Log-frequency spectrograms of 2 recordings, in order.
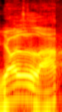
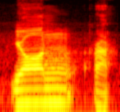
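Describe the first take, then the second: First: The first syllable ends in an l sound. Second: The first syllable ends in an n sound. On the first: The speaker calls it right. "dibaca yolak" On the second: The speaker calls it wrong. "bukan yonrak"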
